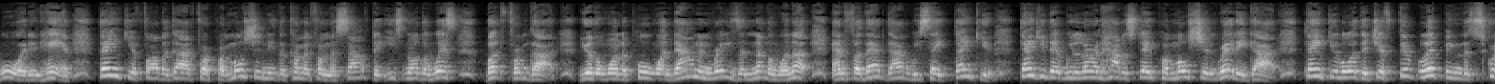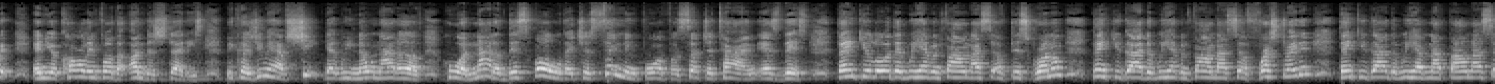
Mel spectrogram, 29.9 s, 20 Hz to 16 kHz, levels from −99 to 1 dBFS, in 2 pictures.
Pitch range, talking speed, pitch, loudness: 215-300 Hz, 235 wpm, 240 Hz, -25 LUFS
